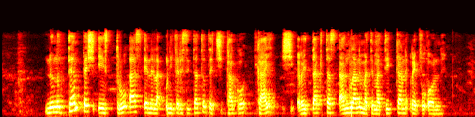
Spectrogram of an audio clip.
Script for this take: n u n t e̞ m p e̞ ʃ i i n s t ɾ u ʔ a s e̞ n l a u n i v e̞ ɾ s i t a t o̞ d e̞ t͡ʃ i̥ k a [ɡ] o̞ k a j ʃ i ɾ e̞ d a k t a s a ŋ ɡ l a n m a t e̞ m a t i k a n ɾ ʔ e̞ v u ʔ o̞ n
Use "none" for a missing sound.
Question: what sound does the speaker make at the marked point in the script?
ɡ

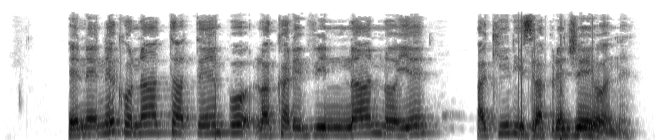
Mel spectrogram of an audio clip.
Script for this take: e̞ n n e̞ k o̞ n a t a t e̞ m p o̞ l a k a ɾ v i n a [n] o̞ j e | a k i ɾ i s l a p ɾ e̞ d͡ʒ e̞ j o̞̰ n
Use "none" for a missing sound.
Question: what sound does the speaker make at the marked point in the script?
n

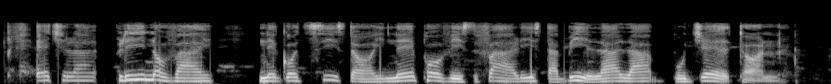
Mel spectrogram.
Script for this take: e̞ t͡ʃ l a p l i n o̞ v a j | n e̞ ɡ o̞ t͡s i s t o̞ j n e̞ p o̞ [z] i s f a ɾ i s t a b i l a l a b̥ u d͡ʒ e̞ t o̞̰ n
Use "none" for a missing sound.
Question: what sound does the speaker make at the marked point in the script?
v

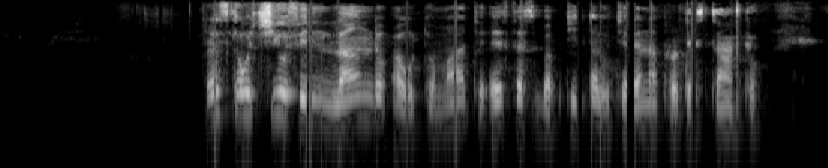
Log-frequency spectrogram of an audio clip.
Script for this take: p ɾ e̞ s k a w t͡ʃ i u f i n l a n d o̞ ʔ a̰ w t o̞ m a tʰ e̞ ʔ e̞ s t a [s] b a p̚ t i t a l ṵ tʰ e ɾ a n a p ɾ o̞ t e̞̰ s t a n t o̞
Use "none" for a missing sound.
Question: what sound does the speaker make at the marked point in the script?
s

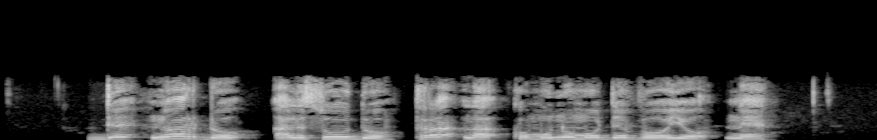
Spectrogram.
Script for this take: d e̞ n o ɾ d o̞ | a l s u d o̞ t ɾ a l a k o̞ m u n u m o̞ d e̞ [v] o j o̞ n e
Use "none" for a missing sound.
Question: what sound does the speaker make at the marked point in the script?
v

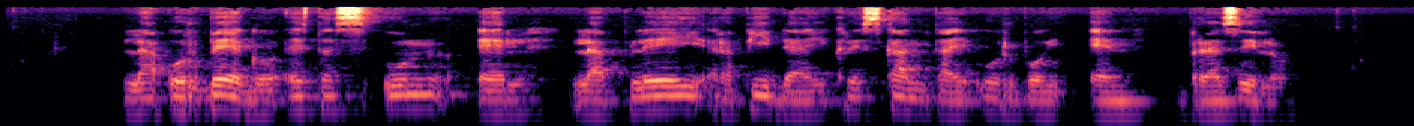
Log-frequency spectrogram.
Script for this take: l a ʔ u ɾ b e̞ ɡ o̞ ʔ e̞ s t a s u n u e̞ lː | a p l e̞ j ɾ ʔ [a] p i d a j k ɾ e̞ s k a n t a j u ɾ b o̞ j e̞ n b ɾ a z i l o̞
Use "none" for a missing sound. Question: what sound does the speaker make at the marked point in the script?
a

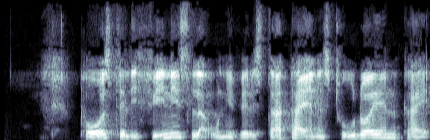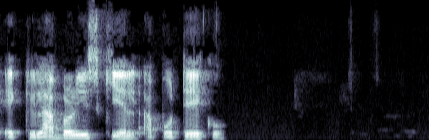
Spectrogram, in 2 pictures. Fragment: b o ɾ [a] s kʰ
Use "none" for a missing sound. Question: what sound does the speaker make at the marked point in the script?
i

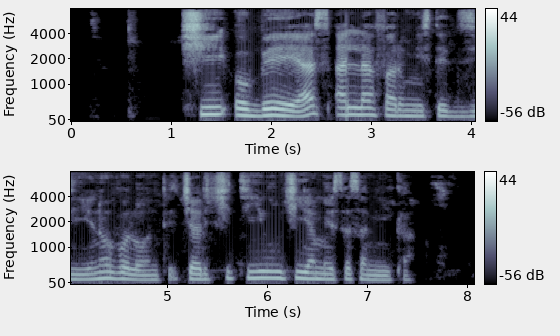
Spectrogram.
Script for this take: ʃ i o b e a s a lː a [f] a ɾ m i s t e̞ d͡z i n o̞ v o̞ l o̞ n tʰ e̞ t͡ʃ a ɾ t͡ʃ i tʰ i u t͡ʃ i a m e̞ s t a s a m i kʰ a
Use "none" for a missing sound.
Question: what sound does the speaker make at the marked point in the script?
f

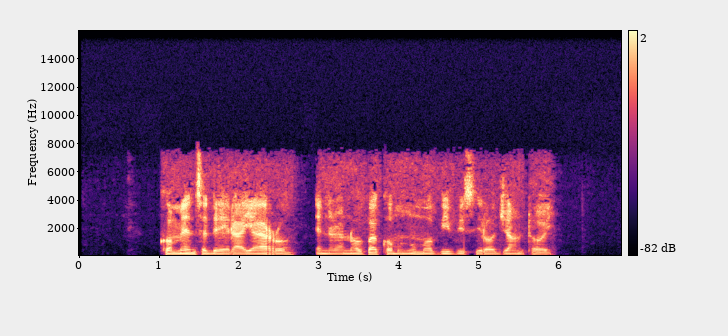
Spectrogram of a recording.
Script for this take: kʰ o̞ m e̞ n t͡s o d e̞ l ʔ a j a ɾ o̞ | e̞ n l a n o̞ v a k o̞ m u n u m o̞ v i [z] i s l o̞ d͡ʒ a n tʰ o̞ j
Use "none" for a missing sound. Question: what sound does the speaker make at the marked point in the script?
v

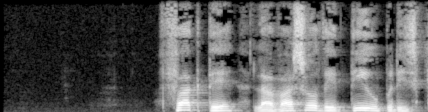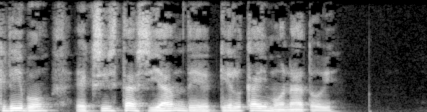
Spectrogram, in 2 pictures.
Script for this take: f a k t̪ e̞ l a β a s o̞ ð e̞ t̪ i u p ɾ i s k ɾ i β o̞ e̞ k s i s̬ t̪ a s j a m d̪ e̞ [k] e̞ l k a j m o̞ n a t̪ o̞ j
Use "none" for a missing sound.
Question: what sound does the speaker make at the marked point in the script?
k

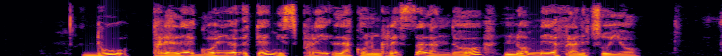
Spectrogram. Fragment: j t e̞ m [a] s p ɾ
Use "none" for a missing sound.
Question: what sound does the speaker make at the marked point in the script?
i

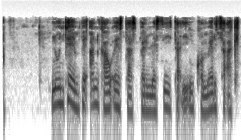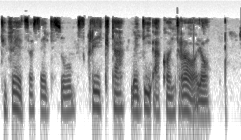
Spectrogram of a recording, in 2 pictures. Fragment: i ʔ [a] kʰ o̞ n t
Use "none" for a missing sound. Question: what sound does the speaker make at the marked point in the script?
a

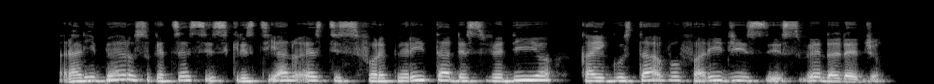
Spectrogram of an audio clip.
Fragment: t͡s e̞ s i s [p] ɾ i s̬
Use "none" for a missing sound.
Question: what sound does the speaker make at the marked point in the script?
k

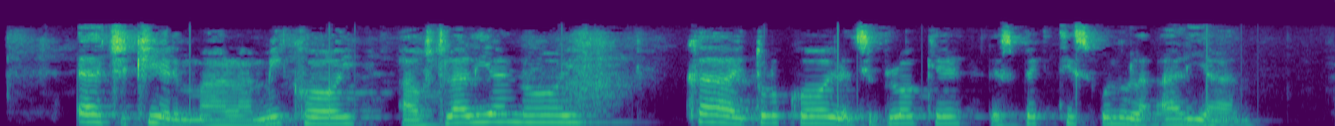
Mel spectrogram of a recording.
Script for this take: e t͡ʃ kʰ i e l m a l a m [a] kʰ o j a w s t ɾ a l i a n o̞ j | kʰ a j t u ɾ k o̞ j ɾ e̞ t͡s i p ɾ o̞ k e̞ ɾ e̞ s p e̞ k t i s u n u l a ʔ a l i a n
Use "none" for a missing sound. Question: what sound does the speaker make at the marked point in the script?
i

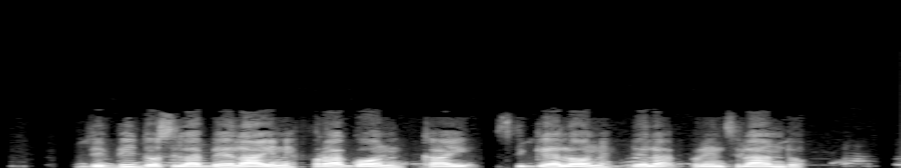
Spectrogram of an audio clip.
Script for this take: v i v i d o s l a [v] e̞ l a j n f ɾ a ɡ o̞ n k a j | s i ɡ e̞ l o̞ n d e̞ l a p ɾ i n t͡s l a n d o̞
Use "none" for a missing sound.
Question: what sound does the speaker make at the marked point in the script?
b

